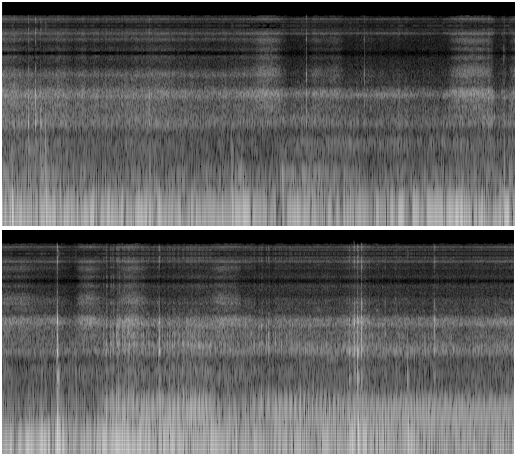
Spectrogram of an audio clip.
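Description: ATV engine running as the quad rolls slowly over loose rock, with a steady low rumble; its engine note comes up about six seconds in. Two sharp knocks, a few seconds apart, stand out over it.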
